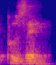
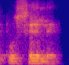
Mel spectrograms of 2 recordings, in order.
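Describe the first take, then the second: First: The double L is pronounced as a Y sound. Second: The double L is pronounced as an L sound. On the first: The speaker calls it right. "The double L in French becomes je" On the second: The speaker calls it wrong. "you don't say Pucelle"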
